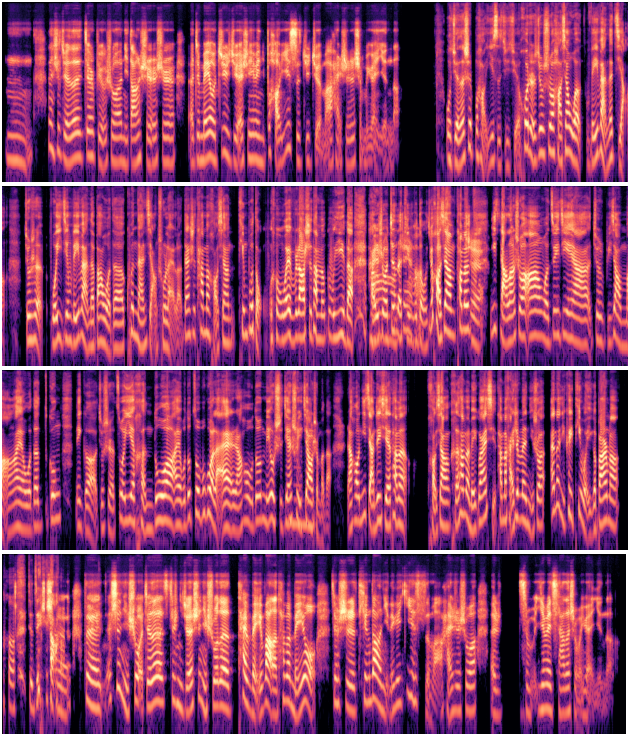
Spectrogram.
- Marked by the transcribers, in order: laugh; other background noise; laugh; laughing while speaking: "就这样"
- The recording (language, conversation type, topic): Chinese, podcast, 你怎么看待委婉和直白的说话方式？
